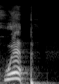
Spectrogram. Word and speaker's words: whip: I can go cool whip. Whip. Why are you pronouncing the H?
